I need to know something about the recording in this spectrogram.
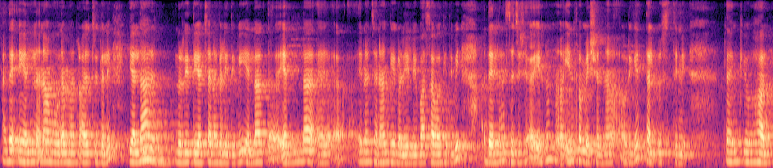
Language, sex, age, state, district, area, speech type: Kannada, female, 30-45, Karnataka, Hassan, urban, spontaneous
